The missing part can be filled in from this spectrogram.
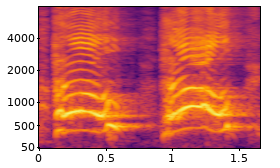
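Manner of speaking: high, loud cry of help; mock scream for help. Woman trapped in the burning house, loud mock scream. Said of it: "a scream".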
